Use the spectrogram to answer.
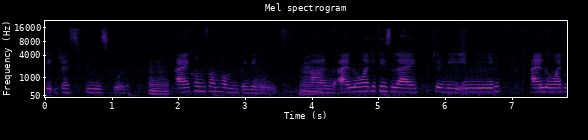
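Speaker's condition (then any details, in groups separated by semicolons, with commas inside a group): No condition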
